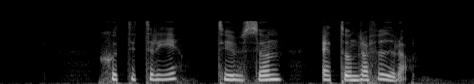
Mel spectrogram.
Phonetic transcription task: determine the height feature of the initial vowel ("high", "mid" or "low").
mid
